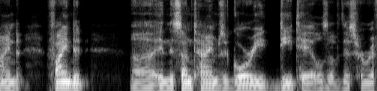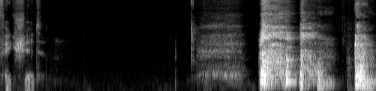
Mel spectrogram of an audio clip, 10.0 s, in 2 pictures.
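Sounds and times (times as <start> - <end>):
speech: 0.0 - 5.6, 8.5 - 10.0
harsh coughing from something stuck in the throat: 8.5 - 10.0
throat clearing from something stuck in the throat: 8.5 - 10.0.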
